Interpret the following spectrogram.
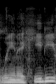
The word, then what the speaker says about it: Lena Headey: with TV which would have been of course Lena Headey from Game of Thrones 12 to 11 miss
